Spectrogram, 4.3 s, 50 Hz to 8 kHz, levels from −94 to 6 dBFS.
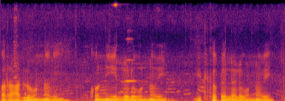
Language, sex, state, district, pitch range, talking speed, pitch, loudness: Telugu, male, Telangana, Mahabubabad, 105-110 Hz, 125 wpm, 110 Hz, -16 LUFS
